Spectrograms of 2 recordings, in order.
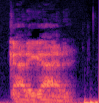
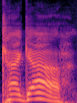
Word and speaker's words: cargar: Cargar. Cargar. And? Cargar. Cargar. What? Cargar. Cargar. Cargar. Cargar. And? Cargar. Cargar. Right. That's how it should be pronounced. C-A-R-G-A-R. Cargar. Mm-hmm. And hilariously, I pronounced it cagar.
